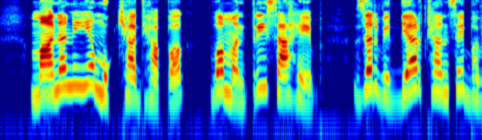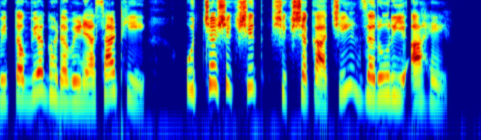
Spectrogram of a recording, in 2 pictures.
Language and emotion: Marathi, neutral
